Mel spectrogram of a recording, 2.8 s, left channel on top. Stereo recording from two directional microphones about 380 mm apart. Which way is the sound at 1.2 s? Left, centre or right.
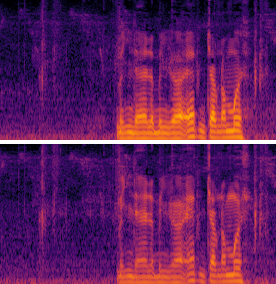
Centre.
